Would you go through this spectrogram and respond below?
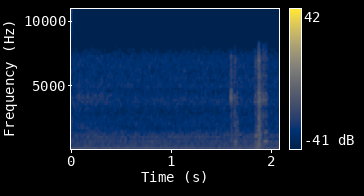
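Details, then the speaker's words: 1980 Triumph TR7 after replacing original diaphragm fuel pump (had idle issues and lost power above 4000 rpm): steady idle about 750 rpm, no misses, a couple of light clicks; normal idle. "She's ticking over nicely now at about 750 RPM."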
